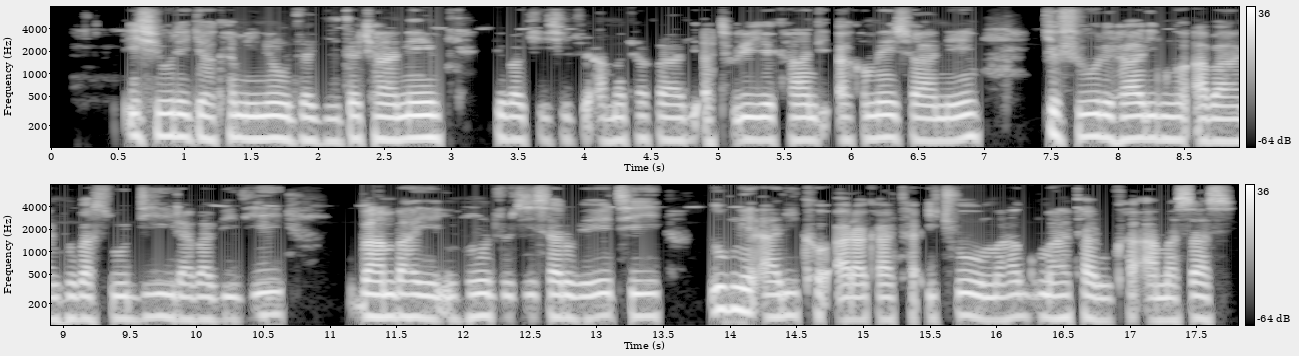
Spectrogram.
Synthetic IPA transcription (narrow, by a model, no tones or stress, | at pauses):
iʃuːɾe̞ɾɟaːkʰaminuːzaɡiːzat͡ʃaːne̞̥ɟuːβakʰiʃid͡ʒe̞̰ʔamatʰafaɾiʔatʰuɾije̞kʰaːndiʔakʰo̞me̞je̞t͡ʃaːne̞iɟɟo̞ʃuːɾe̞ɦaɾimŋo̞ʔaβaːn̥huβasudiɾaβaβiɾi | βaːmbaje̞iŋ̥huːzuzisaɾuβe̞ːtʰi | umŋe̞̰ʔaɾikʰo̞ʔaɾakʰatʰaʔit͡ʃumahaɡumahatʰaɾukʰa̰ʔa̰masasḁ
